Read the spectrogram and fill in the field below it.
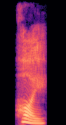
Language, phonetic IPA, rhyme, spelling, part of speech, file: Hungarian, [ˈhɒj], -ɒj, haj, noun / interjection, Hu-haj.ogg
- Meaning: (noun) hair (of the head, excluding facial hair); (interjection) alas (used to express sorrow, regret, compassion or grief); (noun) alternative form of héj (“peel, skin”)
